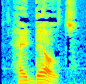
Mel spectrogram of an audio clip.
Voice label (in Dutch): "hij belt", Dutch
